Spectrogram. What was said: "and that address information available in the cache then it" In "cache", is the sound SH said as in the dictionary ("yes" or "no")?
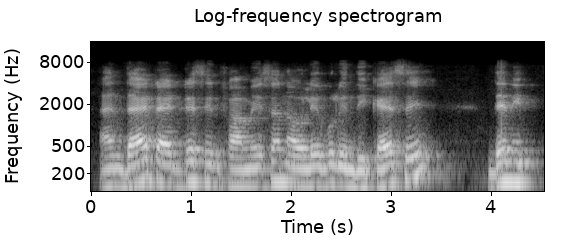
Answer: no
